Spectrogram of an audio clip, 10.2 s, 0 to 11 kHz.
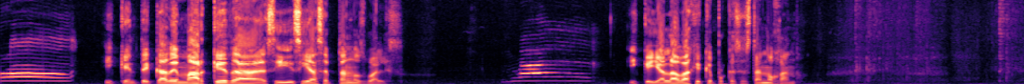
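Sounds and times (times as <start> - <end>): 
cat meowing: 0.0 - 0.8, 5.0 - 6.1
speech: 1.0 - 4.1, 6.3 - 8.1.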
